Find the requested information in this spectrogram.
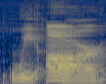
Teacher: unless I'm saying we are and I'm stressing on it then I'm going to have my full R sound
